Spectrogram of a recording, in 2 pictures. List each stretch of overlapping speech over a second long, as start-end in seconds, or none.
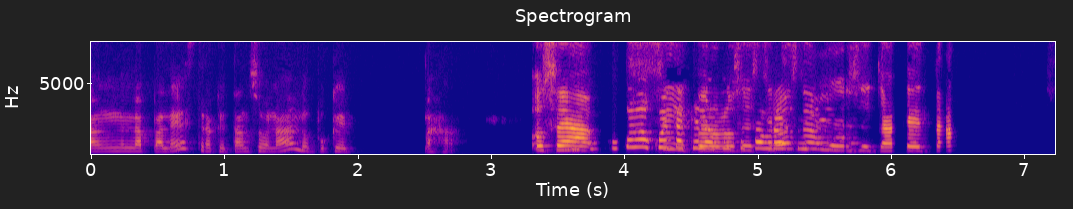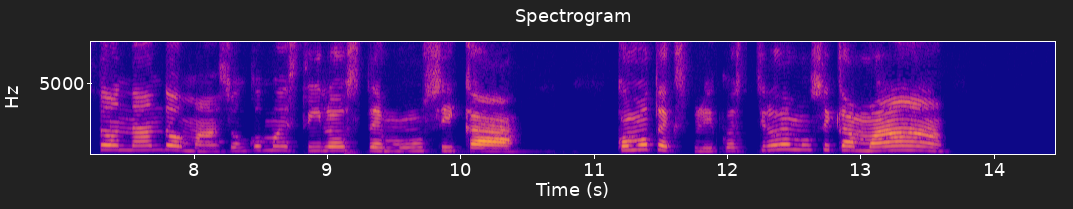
3.5-5.8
